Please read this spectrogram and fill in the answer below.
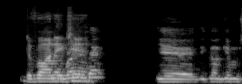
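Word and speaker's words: De'Von Achane: Devon A. Chan.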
